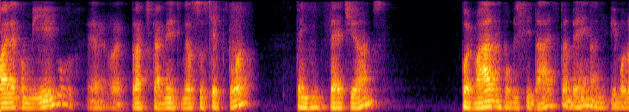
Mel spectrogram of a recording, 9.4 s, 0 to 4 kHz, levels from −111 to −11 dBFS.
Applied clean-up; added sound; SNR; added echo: neural mask model DeepFilterNet 3.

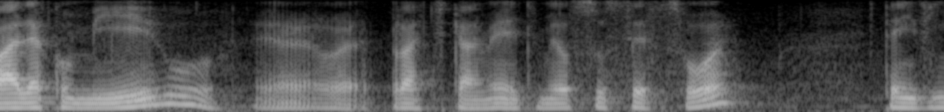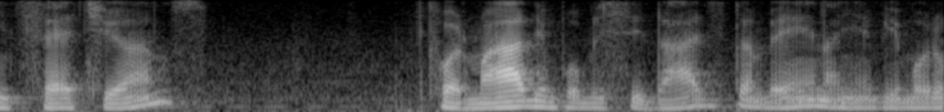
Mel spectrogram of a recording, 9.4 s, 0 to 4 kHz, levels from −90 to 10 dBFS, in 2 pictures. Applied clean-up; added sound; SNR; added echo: none; none; none; none.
